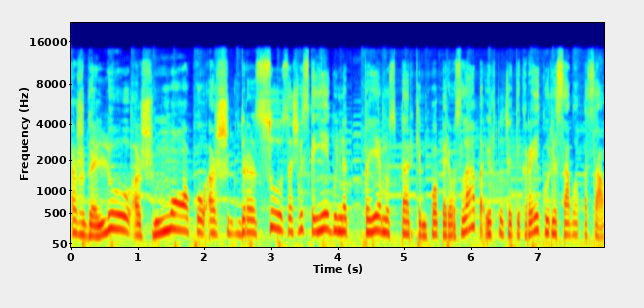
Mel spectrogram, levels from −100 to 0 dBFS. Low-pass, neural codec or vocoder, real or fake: 14.4 kHz; none; real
